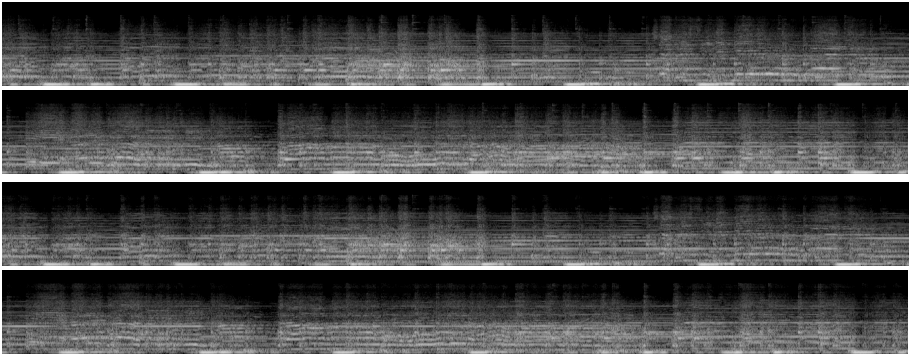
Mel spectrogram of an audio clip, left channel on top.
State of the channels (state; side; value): normal; both; correlation 0.59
